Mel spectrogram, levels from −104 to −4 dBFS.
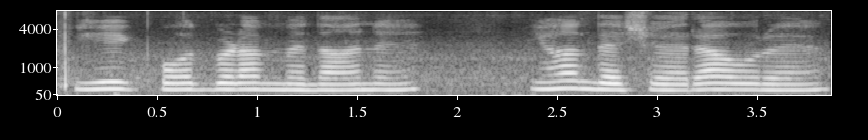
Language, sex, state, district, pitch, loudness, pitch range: Hindi, female, Haryana, Jhajjar, 225 Hz, -14 LUFS, 215-230 Hz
